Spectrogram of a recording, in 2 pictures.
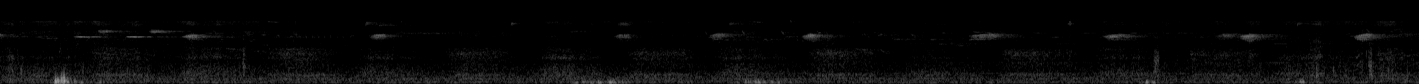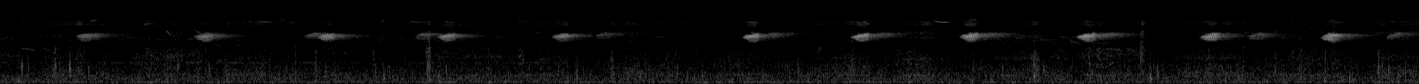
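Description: A bird repeating one short, high call about once a second, the calls growing louder toward the end, over a faint steady background hiss.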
